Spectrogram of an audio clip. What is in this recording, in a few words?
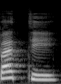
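"pate", French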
